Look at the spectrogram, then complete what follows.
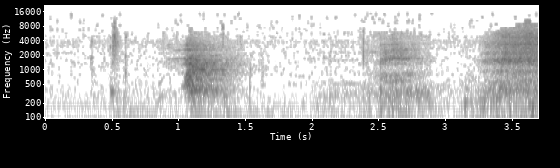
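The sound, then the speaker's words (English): A sneeze bursts out, framed by sharp breathy gasps and snorts, a few noisy blasts over about three seconds, with no talking. “Bless you.”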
